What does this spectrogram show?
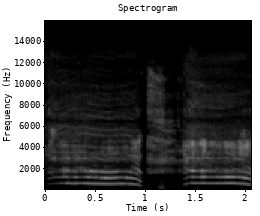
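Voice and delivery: very high, drawn-out, top-of-the-lungs shriek. Reenacting their own screams from a story, retelling own loud scream. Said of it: "I'm screaming to the top of my lungs".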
